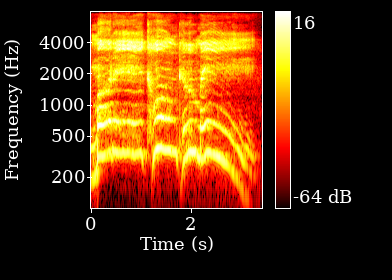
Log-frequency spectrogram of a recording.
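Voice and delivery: very high, shrill preacher-style stage scream, "me" stretched out. Telling another person to look at a preacher standing on the stage, imitating Osteen screaming. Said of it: "standing on the stage screaming".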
